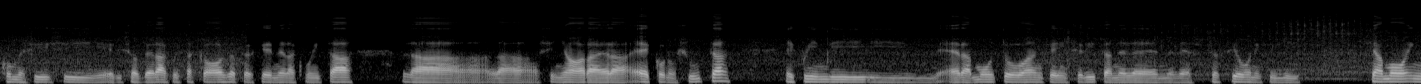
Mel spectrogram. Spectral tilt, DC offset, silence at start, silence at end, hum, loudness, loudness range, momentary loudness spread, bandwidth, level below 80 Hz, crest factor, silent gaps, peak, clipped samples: -8 dB/octave; under 0.1%; 0 s; 0 s; none; -29 LUFS; 3 LU; 11 LU; 14 kHz; -64 dBFS; 18 dB; none; -10 dBFS; under 0.1%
